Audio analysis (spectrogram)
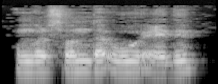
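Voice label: where from, Tamil, male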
